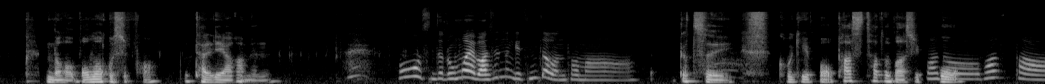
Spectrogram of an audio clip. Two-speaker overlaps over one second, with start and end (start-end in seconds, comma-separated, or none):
none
